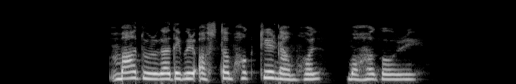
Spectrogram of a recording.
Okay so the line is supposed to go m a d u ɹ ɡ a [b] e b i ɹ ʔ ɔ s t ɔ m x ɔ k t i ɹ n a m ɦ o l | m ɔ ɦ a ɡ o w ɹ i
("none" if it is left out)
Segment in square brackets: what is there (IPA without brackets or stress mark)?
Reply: d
